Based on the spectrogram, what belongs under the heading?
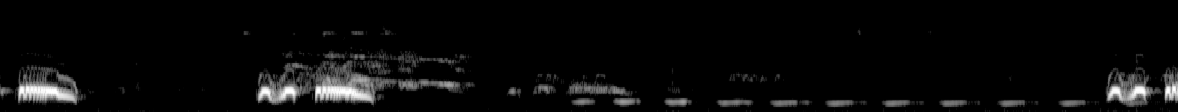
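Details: Female spotted dove cooing to excite a male bird: falling two-part coo phrases open and close the recording, while a soft, low pulsed note repeats steadily in between.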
